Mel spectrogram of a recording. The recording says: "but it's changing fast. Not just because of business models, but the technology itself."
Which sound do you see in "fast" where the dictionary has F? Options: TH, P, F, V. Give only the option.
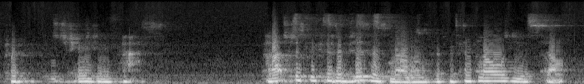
P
